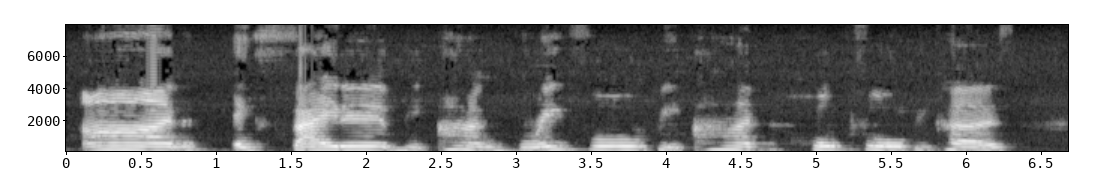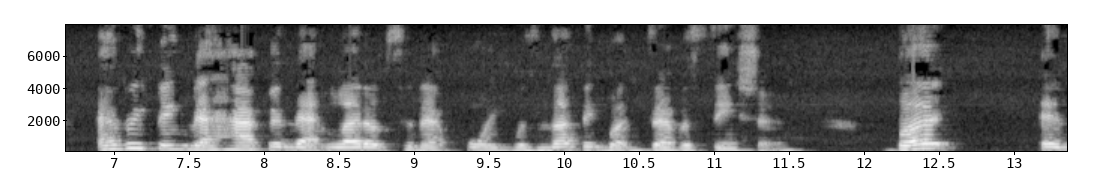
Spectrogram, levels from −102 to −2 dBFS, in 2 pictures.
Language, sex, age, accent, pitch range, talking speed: English, female, 30-49, American, 165-210 Hz, 100 wpm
